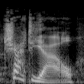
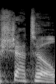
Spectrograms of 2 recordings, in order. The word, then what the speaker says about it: chateau: So let's, instead of a castle, we'll have a chatty-ow. Right, instead of a chateau.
